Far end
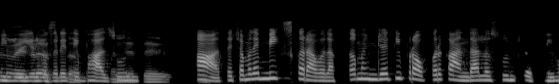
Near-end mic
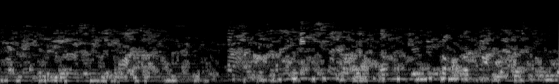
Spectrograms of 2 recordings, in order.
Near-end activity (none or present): none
